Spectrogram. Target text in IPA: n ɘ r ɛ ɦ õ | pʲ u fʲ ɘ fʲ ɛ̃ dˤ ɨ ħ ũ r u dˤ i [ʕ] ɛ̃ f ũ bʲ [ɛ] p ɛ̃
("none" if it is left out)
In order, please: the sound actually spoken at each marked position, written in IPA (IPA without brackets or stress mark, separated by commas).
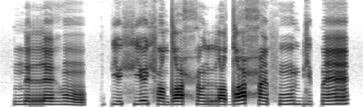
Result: ħ, ɨ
